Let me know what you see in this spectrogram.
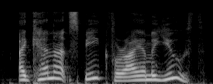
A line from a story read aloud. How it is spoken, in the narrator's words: he exclaimed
